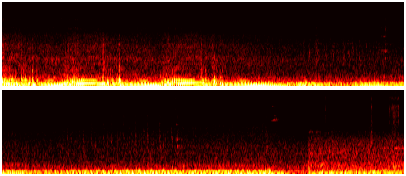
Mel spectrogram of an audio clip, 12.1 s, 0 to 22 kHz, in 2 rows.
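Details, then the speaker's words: 2020 Mercedes G63 AMG V8 warm start with newly installed FI axle-back exhaust, comfort-mode revs: catches and settles, light blips rising and falling smoothly over a muted burble; healthy. "So, we're going to start it up for you guys. I'll do some comfort revs and then I'll put it in sport. See if the valves open."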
